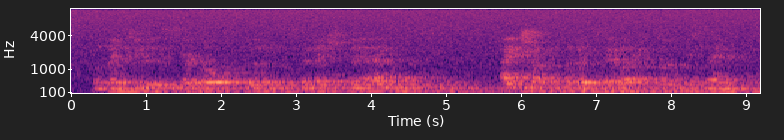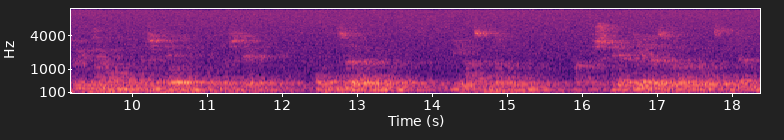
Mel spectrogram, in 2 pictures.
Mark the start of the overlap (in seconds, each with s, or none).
9.5 s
